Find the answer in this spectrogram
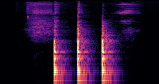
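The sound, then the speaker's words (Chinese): Three loud, heavy bangs of someone knocking and kicking on a door land in quick, even succession, each with a short booming decay. Only a faint rustle comes before them, and no voices are heard. “此时，门外传来连敲带踢的敲门声和大喊声：“ 哥哥，快开门，我来啦！”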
